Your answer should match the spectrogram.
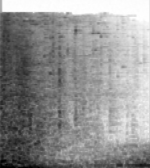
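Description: Logo-reveal sound effect: a sudden crash-like hit whose bright, hissy tail fades away over about a second and a half, over a low rumble.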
